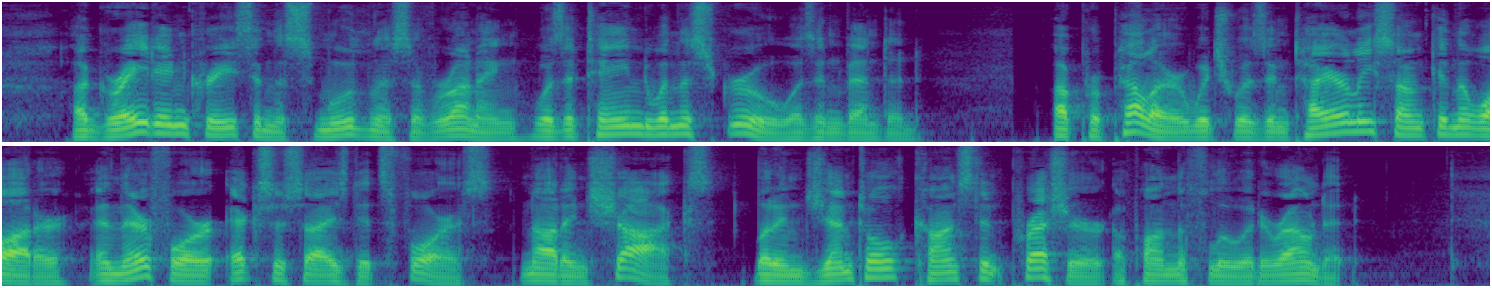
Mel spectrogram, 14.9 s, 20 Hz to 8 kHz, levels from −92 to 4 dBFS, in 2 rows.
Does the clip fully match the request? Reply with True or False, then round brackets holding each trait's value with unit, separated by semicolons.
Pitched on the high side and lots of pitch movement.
False (100 Hz; 6.4 semitones)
